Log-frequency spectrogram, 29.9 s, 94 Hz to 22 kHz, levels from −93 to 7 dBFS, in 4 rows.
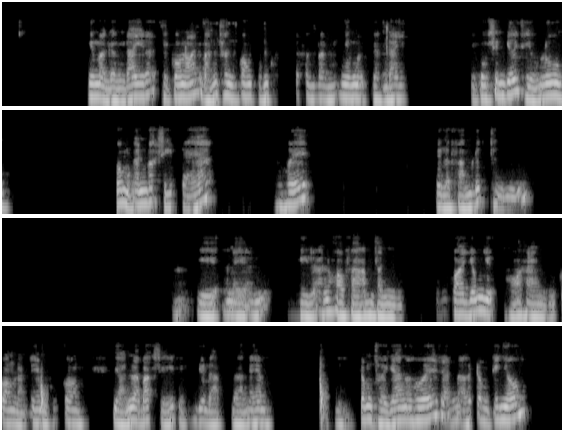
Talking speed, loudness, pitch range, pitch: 155 wpm, -27 LUFS, 125-155 Hz, 140 Hz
